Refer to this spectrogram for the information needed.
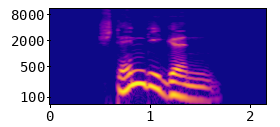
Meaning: inflection of ständig: 1. strong genitive masculine/neuter singular 2. weak/mixed genitive/dative all-gender singular 3. strong/weak/mixed accusative masculine singular 4. strong dative plural
- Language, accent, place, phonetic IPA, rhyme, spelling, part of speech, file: German, Germany, Berlin, [ˈʃtɛndɪɡn̩], -ɛndɪɡn̩, ständigen, adjective, De-ständigen.ogg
